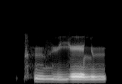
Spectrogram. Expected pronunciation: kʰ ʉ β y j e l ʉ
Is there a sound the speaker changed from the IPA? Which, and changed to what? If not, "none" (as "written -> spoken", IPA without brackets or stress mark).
none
